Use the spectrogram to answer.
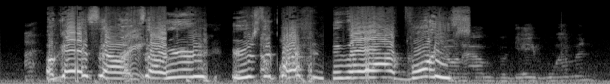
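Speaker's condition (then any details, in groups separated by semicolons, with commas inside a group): Cerebral palsy; spasticity, not paralyzed, wheelchair user; speech sounds drunk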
